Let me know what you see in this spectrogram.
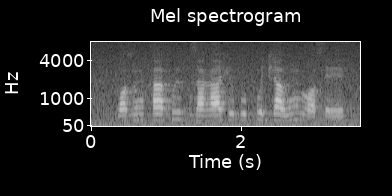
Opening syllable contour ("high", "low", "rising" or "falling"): low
